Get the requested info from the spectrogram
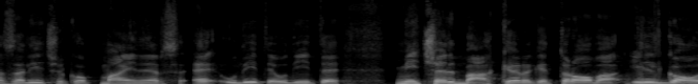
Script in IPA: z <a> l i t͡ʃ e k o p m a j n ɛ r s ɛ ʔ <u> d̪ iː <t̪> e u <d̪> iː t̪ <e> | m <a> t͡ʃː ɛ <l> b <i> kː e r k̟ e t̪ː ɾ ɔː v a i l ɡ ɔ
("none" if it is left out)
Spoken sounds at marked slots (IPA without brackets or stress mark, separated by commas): a, u, t̪, d̪, e, i, l, a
